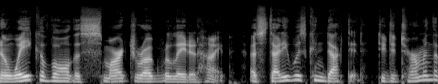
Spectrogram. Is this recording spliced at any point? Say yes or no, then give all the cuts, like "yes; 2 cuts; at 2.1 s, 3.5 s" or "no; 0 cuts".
yes; 1 cut; at 2.4 s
